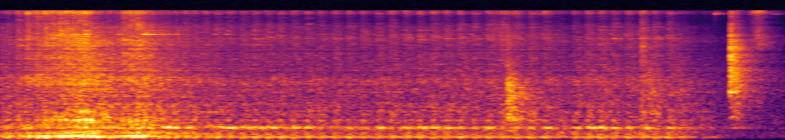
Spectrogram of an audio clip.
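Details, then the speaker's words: Yamaha Mio scooter that would not start after sitting unused for a long time, now running after its carburetor was cleaned of clogged pilot and main jets: it starts easily with a soft, even idle putter and no stumbling. "Ini saya coba starter motornya. Ini saya jok dulu. Ya, aman teman-teman, sudah bisa di starter dengan mudah."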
